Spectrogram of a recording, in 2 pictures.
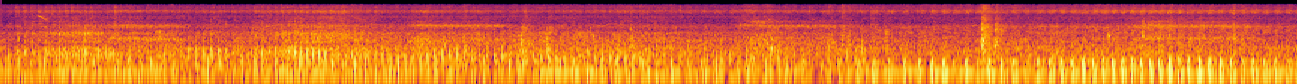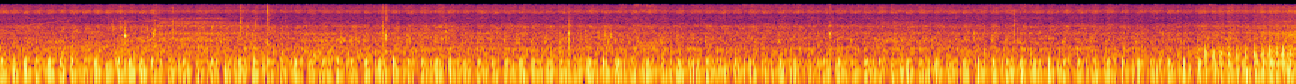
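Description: Small underbone motorcycle engine running steadily at low revs as the loaded bike is walked and then ridden slowly through deep mud. It gets a little louder about six seconds in.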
